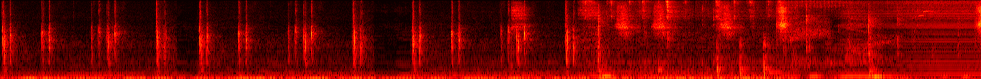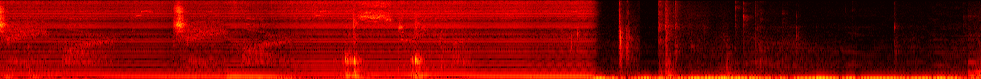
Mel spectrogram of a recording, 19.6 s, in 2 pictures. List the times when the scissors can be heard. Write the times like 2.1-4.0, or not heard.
5.8-8.0, 13.2-14.2.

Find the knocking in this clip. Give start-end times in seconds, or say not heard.
7.2-7.8, 16.4-17.2.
